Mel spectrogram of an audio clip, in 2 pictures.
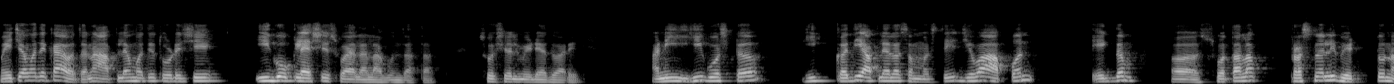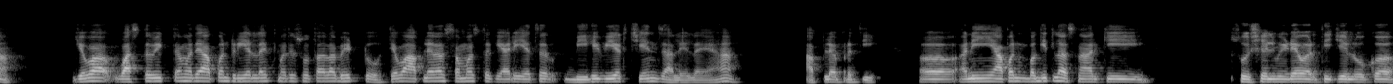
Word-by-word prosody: मग 140 - -1
याच्यामध्ये 180 +5 +1
काय 185 +1 +4
होतं 115 +3 -1
ना, 150 - +2
आपल्यामध्ये 155 +4 0
थोडेशे 145 +1 0 0.6
इगो 170 +2 +6
क्लॅशेस 150 -2 +4
व्हायला 115 -3 +1
लागून 105 -1 -4
जातात 95 -1 -11 0.5
सोशल 130 -2 -2
मीडियाद्वारे, 110 -3 -3 0.8
आणि 140 +4 +4 0.2
ही 175 - +3
गोष्ट 170 0 0 0.7
ही 160 +1 0 0.2
कधी 155 +5 +3
आपल्याला 160 0 +4
समजते 135 +1 -3
जेव्हा 170 +4 +3
आपण 185 +5 +1 0.6
एकदम 145 +7 0 0.4
अ, 120 -2 +1
स्वतःला 145 +10 +2 0.4
पर्सनली 180 +6 +3
भेटतो 140 +1 +1
ना, 160 -4 +2 0.7
जेव्हा 155 +4 +4 0.2
वास्तविकतेमध्ये 150 +4 +1
आपण 155 +1 +1
रिअल 145 0 0
लाईफमध्ये 150 -1 -4
स्वतःला 145 +1 -2
भेटतो, 145 -6 -4
तेव्हा 145 +2 +2
आपल्याला 150 +3 +1
समजतं 150 -1 -3
की 130 -1 -7
अरे, 125 +2 0
याचं 120 +1 -3 0.2
बिहेवियर 135 +4 +1
चेंज 140 +1 -3
झालेलं 100 -3 -3
आहे, 100 0 -8
हां. 145 +6 -2 0.8
आपल्याप्रती 115 -3 -4 0.5
अ, - - -6 0.4
आणि 140 +3 +2
आपण 150 +1 0
बघितलं 150 +2 +2
असणार 130 -2 -2
की 130 - +1 1.2
सोशल 125 +1 +2
मीडियावरती 125 -1 +2
जे 125 -1 +3
लोक 115 +1 -3
140 Hz, 125 wpm, -23 LUFS, 125-155 Hz, 1.2 s, इगो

